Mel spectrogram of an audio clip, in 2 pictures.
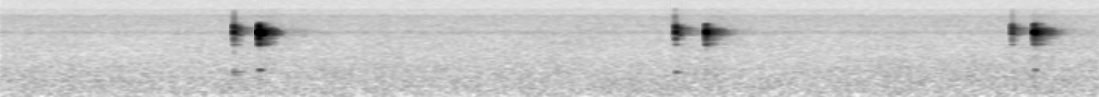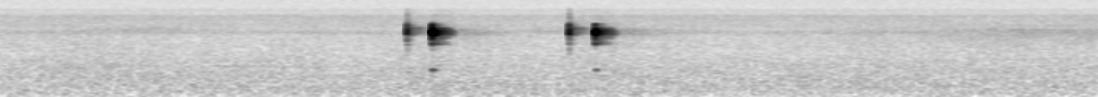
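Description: A computer mouse button being clicked five times at irregular intervals, each click a quick pair of sharp ticks, over near silence.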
